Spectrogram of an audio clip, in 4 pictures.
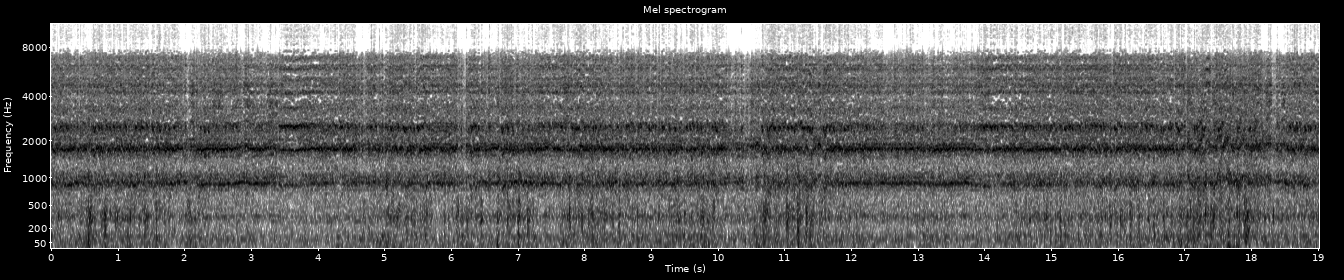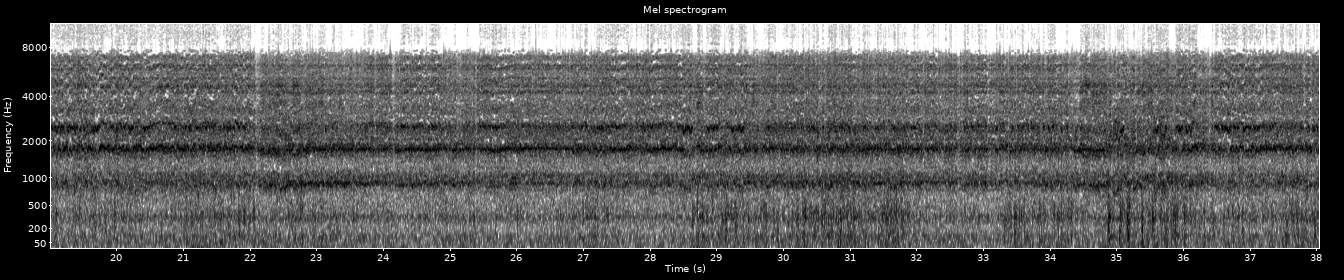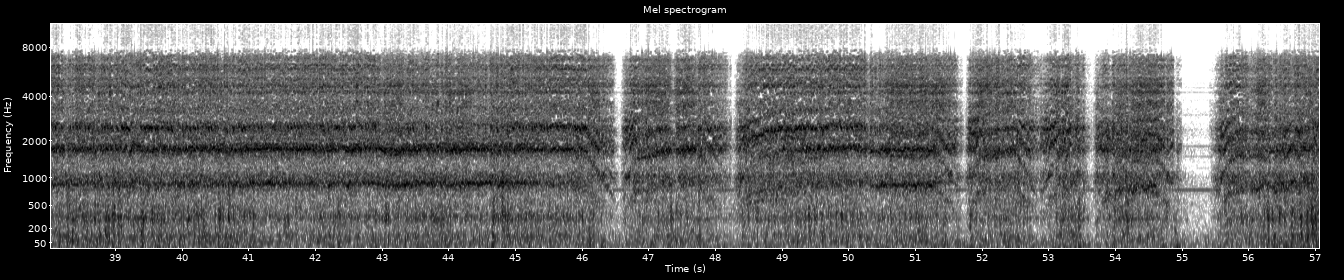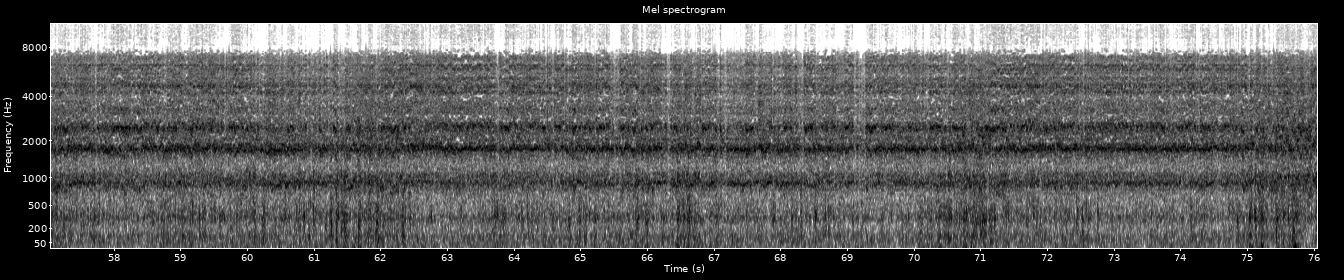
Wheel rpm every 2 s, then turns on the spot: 230, 230, 240, 240, 230, 230, 230, 230, 240, 220, 220, 230, 230, 230, 230, 230, 230, 220, 230, 230, 240, 230, 210, 130, 180, 150, 120, 100, 230, 230, 230, 230, 230, 230, 230, 240, 230, 230.
none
